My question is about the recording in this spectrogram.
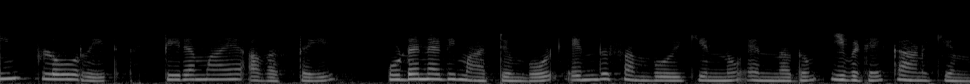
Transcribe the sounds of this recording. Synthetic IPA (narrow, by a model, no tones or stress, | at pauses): iːmfɭoːriːdst̪ʰiɾɐmaːjɐʔɐʋɐst̪ʰɐjil | uɽɐnɐɽimaːtːumbo̞ːɭe̞nd̪ɨsɐmbʱɐʋikʲːunːuʔe̞nːɐðumiʋiɽe̞kaːɳikʲːunːu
